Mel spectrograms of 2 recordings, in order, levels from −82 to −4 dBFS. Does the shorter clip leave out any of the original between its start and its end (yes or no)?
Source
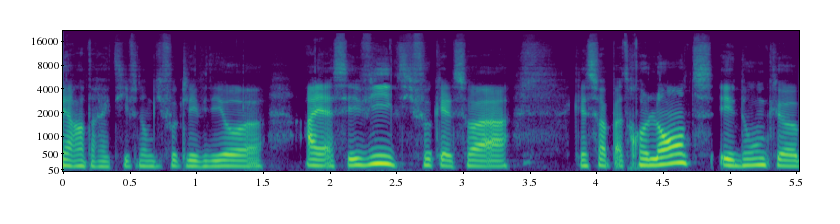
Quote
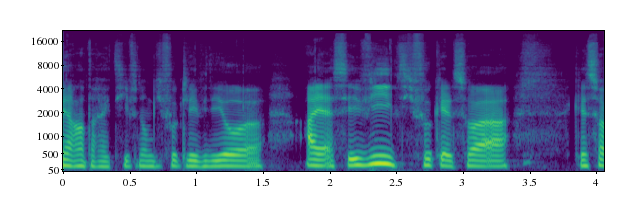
no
